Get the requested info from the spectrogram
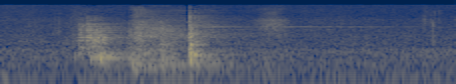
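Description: A single sharp click about a second in, over quiet arena room tone, with a faint thin high tone in the second half.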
